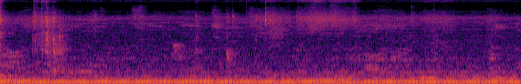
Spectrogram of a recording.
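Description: A steady low hum, with a few faint, scattered soft scrapes and clicks from a metal spoon smoothing thick soap paste in a foil-lined tray.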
